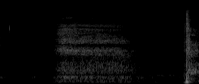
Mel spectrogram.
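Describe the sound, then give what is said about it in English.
A single soft, steady blow of breath into a colour-change breathalyzer tube, lasting about a second at low volume, with a brief sharp noise near the end. “So I will do the breathing.”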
